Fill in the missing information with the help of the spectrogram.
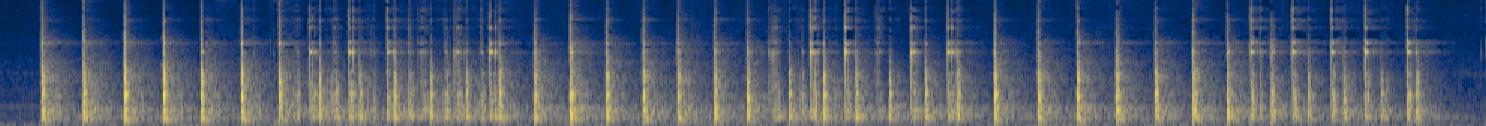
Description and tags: mySound GPSUK pestle&mortar
A pestle & mortar
Primary, Galliard, UK, mortar, pestle, School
